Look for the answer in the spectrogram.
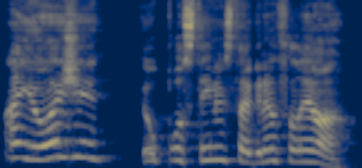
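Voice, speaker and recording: A man's voice: very high-pitched, expressive, moderate pace. A young Brazilian man with a Brazilian Portuguese accent, hosting a solo podcast and rambling in a playful, mock-solemn way while eating fruit. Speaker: podcast host.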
